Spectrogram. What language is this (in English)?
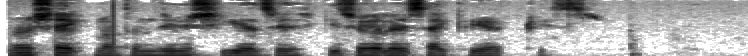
Bangla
